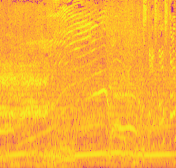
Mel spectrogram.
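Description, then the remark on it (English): A car engine roars loudly with rising revs and squealing tires as the vehicle accelerates hard during a driver's test, continuous throughout. “Please start the car, sir. Let's do this.”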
